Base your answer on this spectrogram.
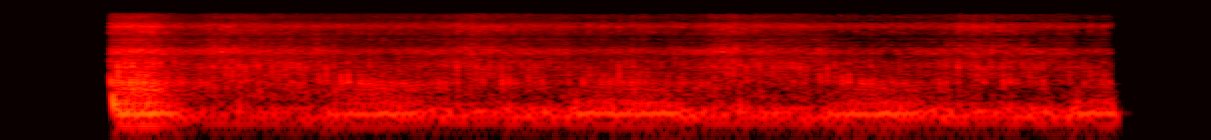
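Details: Cat (Felis catus), purr: pain or distress.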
